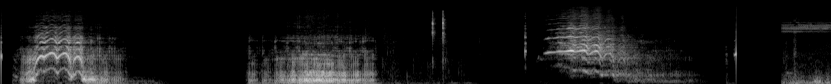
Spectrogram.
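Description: Horses whinnying: three separate neighs about a second long each, the last starting high and falling away, with a few short clicks between them.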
